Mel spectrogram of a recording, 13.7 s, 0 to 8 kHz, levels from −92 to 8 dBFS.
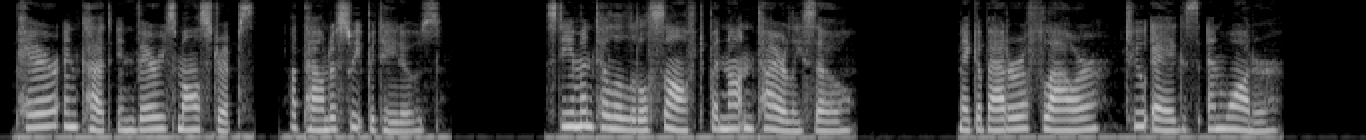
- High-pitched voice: Yes, high, 230 Hz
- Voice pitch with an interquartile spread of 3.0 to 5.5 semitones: No, narrow, 2.6 semitones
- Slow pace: Yes, slow, 130 wpm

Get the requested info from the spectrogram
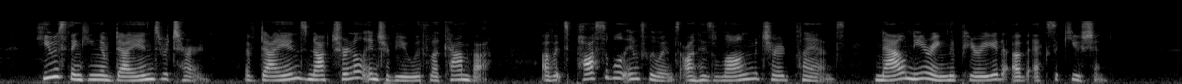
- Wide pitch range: No, average, 4.3 semitones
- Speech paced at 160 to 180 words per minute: No, average, 140 wpm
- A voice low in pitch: No, high, 210 Hz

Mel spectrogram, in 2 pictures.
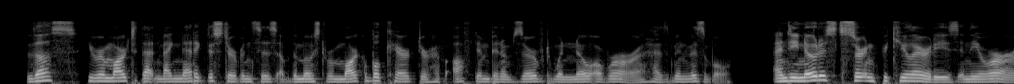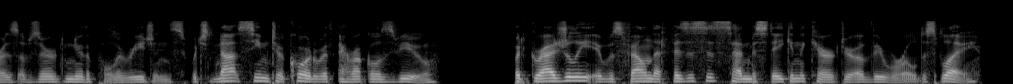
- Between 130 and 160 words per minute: No, average, 170 wpm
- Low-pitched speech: Yes, low, 130 Hz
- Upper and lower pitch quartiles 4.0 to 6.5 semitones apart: No, average, 3.0 semitones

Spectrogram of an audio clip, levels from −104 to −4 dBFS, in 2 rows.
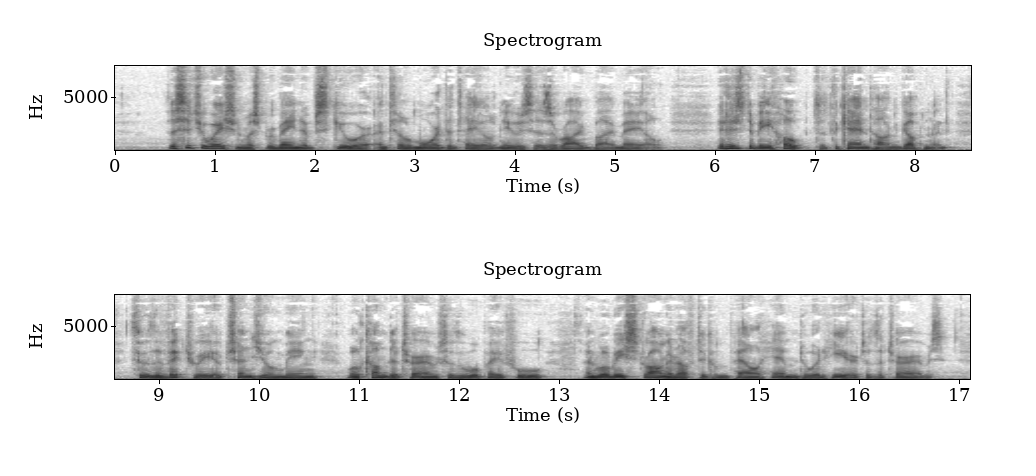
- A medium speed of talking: Yes, average, 175 wpm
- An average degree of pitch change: Yes, average, 5.0 semitones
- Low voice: Yes, low, 110 Hz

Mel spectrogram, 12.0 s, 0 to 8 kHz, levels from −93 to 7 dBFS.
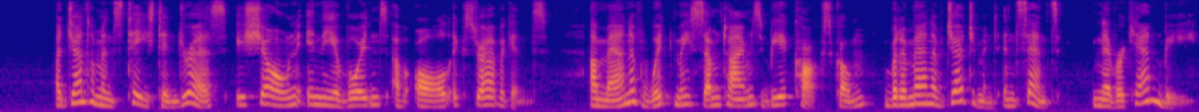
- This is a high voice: Yes, high, 205 Hz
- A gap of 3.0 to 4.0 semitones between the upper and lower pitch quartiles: No, average, 4.8 semitones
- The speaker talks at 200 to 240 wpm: No, average, 160 wpm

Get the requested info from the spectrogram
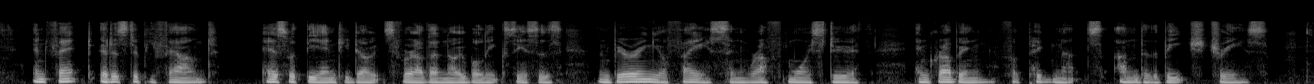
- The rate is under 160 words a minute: Yes, average, 145 wpm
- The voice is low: Yes, low, 100 Hz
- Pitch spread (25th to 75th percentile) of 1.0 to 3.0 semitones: Yes, narrow, 2.6 semitones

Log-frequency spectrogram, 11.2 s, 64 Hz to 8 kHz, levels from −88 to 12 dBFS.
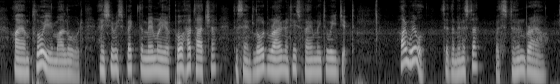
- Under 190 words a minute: Yes, average, 160 wpm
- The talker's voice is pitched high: No, medium, 140 Hz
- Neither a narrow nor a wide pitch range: Yes, average, 3.1 semitones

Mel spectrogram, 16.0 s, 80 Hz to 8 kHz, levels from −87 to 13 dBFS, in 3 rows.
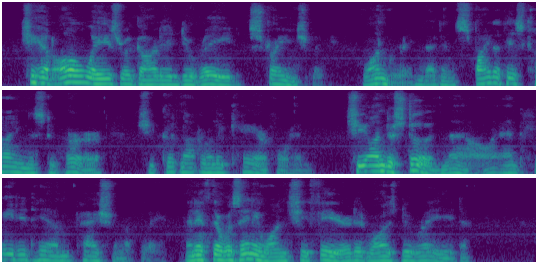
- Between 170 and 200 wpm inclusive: No, average, 150 wpm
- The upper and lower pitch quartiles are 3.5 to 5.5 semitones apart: Yes, average, 3.9 semitones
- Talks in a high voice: No, low, 115 Hz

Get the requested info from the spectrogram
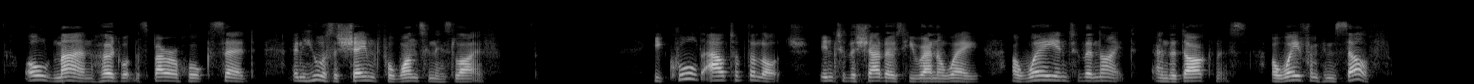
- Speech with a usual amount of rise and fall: Yes, average, 3.6 semitones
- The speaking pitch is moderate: Yes, medium, 165 Hz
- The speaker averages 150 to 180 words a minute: Yes, average, 160 wpm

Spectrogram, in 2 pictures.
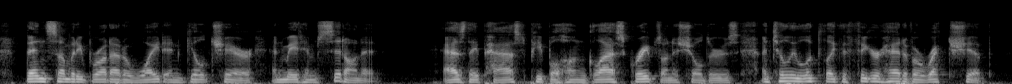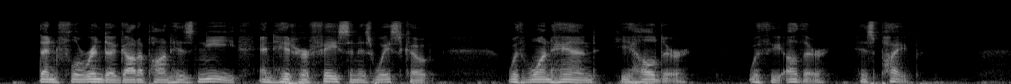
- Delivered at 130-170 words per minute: No, average, 180 wpm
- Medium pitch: No, low, 110 Hz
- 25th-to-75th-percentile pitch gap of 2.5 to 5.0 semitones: Yes, average, 3.0 semitones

